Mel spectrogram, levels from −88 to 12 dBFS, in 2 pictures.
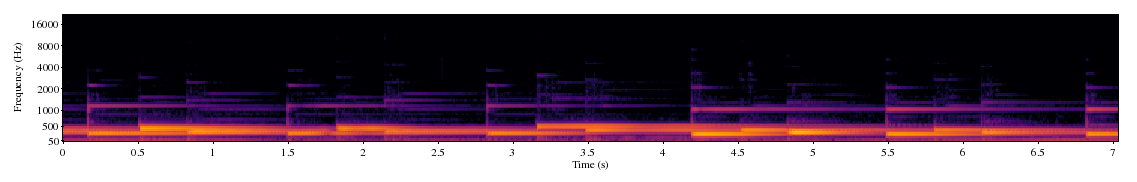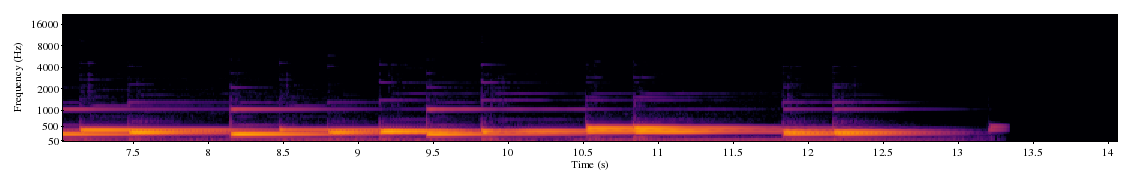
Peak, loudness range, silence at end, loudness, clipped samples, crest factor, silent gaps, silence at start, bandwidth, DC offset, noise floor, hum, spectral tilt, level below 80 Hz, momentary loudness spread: -4 dBFS; 4 LU; 1.25 s; -18 LUFS; under 0.1%; 14 dB; none; 0 s; 2.4 kHz; under 0.1%; -48 dBFS; none; -12.5 dB/octave; -48 dBFS; 11 LU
